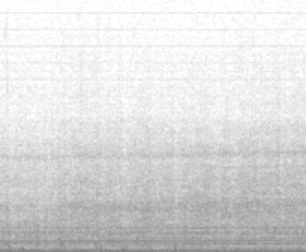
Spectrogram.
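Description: Motorcycle engine running at a steady speed, heard from on board the bike.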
